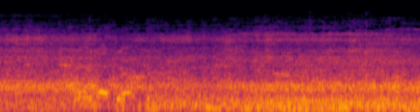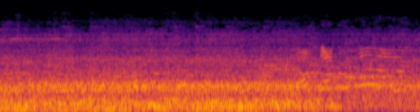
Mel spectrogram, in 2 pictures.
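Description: Off-road racing arcade cabinet playing loud engine and driving sounds through its speakers, over the din of a busy arcade with voices in the background.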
